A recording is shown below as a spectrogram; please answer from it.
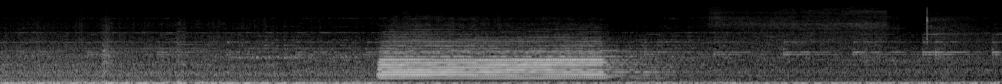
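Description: CSX freight diesel locomotives rumbling as they pull away, with one loud air-horn blast lasting about two seconds, a few seconds in.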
